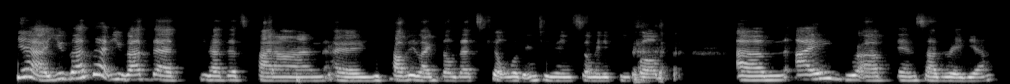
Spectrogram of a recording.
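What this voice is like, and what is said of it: Non-native English, Middle Eastern accent. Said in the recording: “a non-born English as a first language, born in the U.S. accent... It sounds like perhaps in sort of the Middle East region.”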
